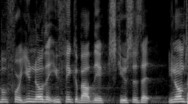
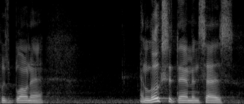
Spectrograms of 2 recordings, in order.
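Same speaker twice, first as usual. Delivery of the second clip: normal talking voice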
